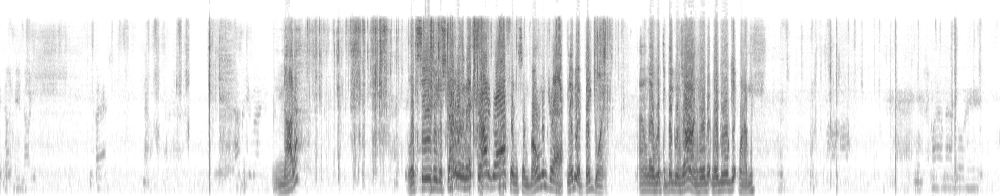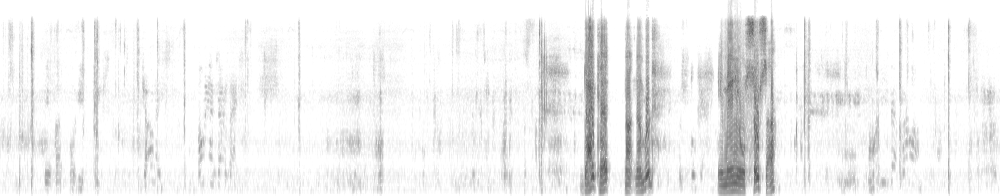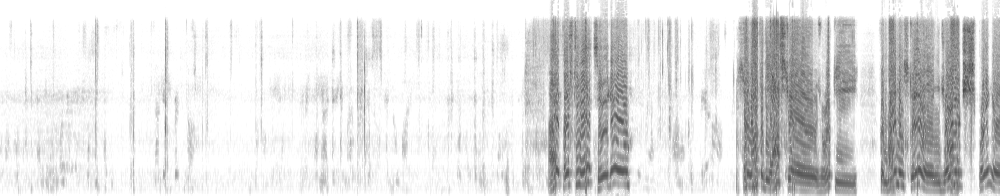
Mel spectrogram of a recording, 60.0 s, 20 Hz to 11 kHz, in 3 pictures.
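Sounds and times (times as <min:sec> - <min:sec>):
trading cards being flipped through: 0:03.0 - 0:04.4, 0:06.0 - 0:10.4, 0:11.2 - 0:12.6, 0:41.8 - 0:45.4, 0:48.4 - 0:51.8
cards flipping with snapping clicks: 0:21.8 - 0:22.8.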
